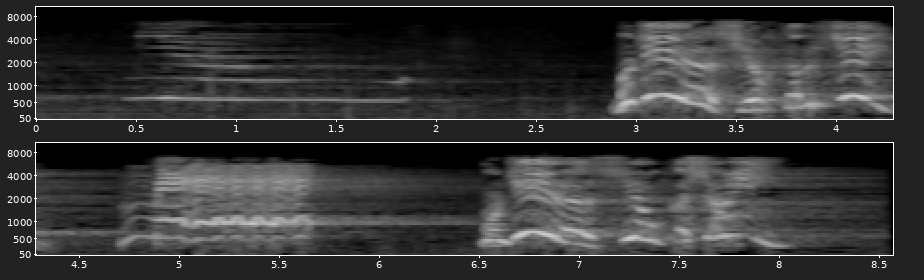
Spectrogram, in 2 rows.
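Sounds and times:
cat meowing: 0.5s - 2.0s, 4.8s - 5.7s
speech: 3.6s - 5.2s, 6.6s - 8.2s.

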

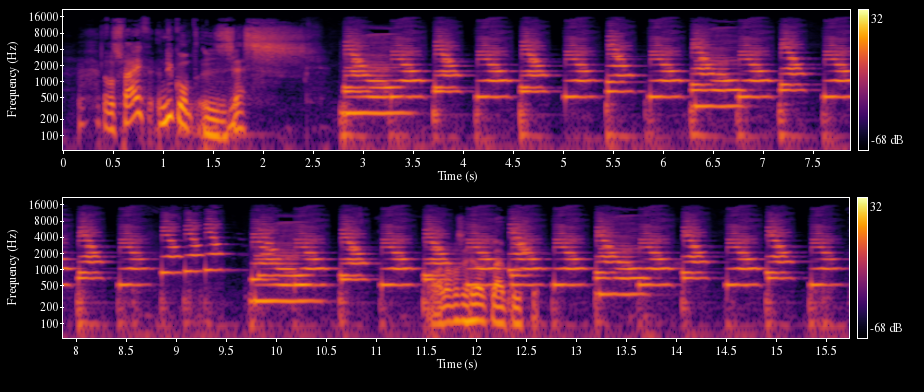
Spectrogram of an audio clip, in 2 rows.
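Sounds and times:
speech: 0.2s - 4.2s, 12.1s - 12.9s
cat meowing in high tonal meows: 2.8s - 8.8s, 9.8s - 15.7s.

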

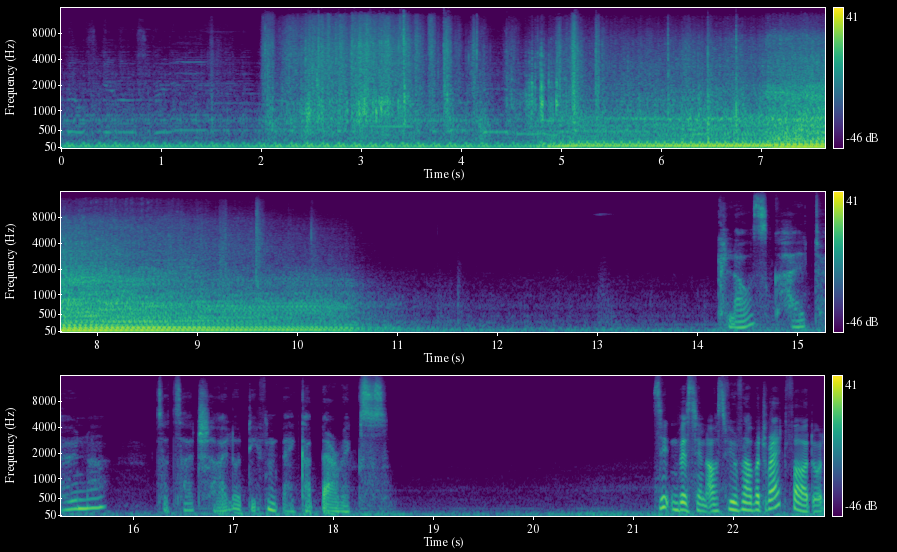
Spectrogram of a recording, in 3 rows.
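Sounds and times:
car driving off with loud engine accelerating: 0.0s - 11.6s, 20.0s - 21.4s
speech: 14.4s - 18.6s, 21.2s - 22.8s.

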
